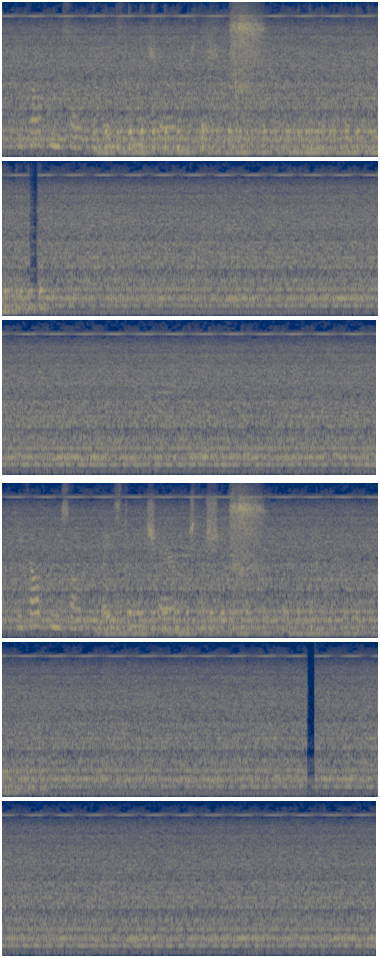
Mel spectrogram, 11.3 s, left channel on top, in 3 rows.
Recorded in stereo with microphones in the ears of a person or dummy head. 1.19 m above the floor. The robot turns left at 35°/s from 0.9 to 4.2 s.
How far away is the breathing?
About 0.6 m.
